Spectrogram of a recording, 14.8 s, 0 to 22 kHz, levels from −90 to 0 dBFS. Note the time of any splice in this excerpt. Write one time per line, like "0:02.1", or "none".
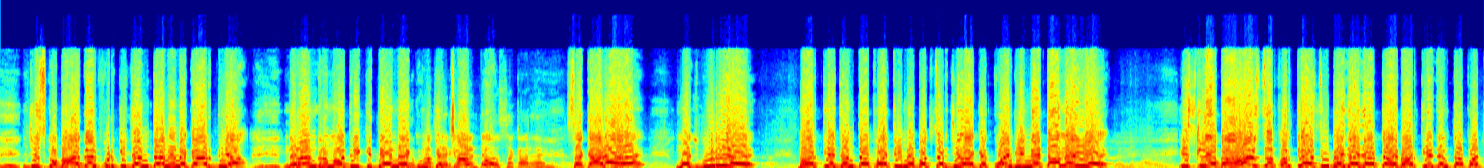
none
